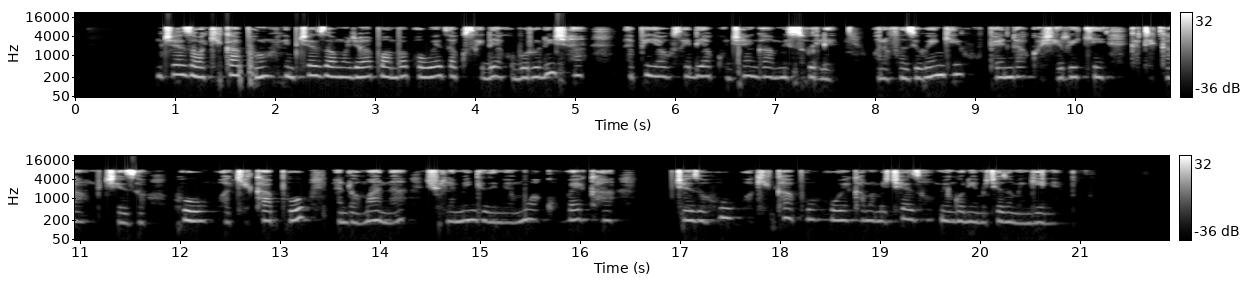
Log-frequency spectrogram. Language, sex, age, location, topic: Swahili, female, 18-24, Nairobi, education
